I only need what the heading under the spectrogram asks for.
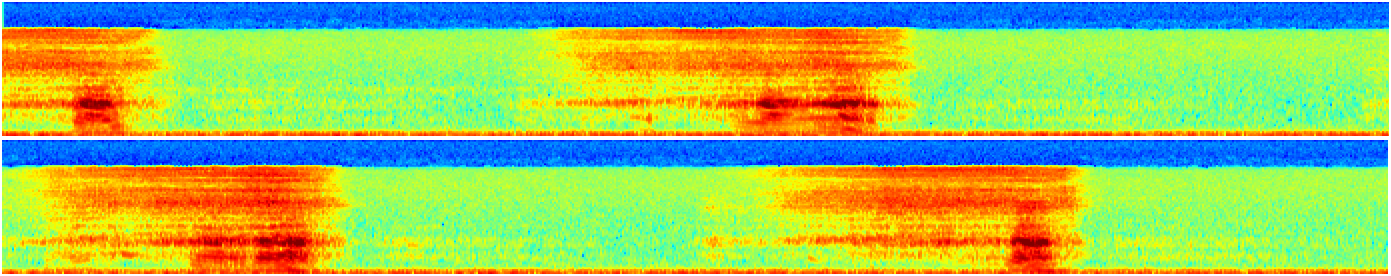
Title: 🐽 Snoring Sleep Sound / いびきの音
